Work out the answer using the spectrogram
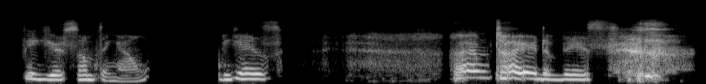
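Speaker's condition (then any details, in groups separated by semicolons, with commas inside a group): Cerebral palsy; tracheotomy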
